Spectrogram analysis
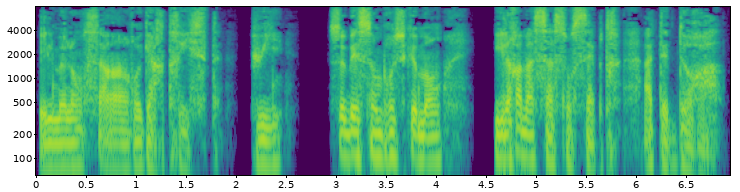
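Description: A man narrating a first-person audiobook in a slow, grave, weary way. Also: sits low, slightly rough, no echo, dull audio.

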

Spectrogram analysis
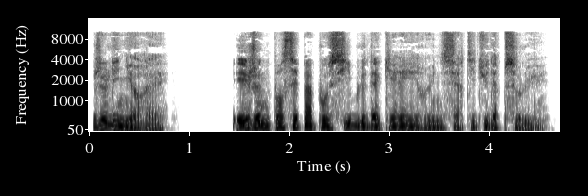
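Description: A man narrates a novel in a measured, even reading voice. His pitch sits very low and carries a husky grain. The dry, close-miked sound has no room around it. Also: no room sound. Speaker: audiobook narrator. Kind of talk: scripted narration.

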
